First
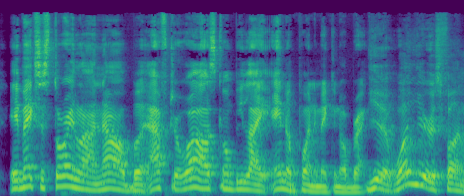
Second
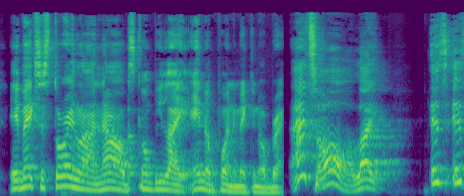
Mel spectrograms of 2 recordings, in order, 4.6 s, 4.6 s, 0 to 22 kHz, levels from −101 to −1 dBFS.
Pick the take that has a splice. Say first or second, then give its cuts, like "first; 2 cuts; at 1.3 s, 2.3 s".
second; 2 cuts; at 1.3 s, 2.8 s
